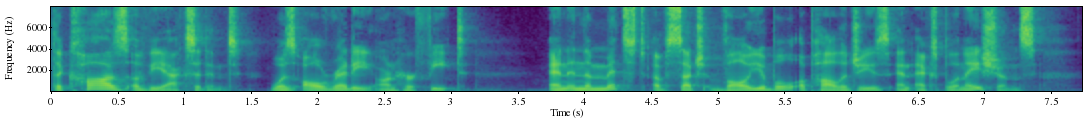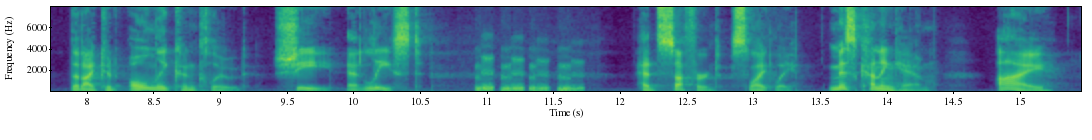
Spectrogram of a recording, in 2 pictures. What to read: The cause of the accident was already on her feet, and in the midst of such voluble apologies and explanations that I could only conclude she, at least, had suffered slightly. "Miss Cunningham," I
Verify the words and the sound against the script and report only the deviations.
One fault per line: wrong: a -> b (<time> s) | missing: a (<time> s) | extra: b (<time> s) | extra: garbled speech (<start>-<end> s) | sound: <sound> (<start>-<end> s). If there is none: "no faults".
sound: laugh (10.9-11.7 s)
